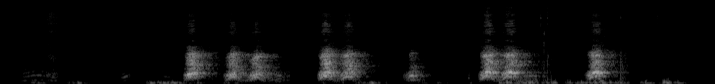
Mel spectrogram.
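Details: A German Shepherd, described as attacking men, barks in loud, harsh bursts, some doubled, in an uneven series.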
